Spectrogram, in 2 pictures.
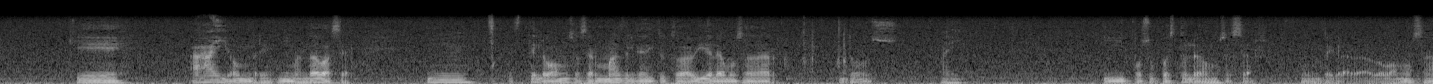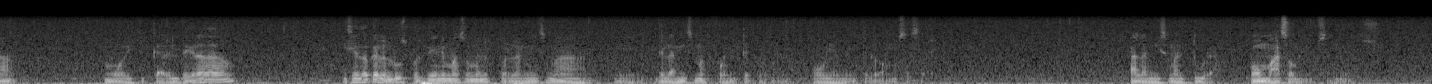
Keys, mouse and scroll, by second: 0.8-2.4 drag, 3.4 click, 8.1 KP_2, 8.4 KP_Enter, 11.3 click, 13.0 click, 14.5-20.5 drag, 22.2 click, 24.8 click, 27.5 click.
